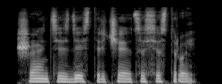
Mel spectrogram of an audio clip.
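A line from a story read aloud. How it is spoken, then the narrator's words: Muttered. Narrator (Russian): пробормотал Канте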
